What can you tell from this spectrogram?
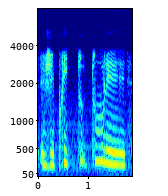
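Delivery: ordinary talk, nothing marked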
